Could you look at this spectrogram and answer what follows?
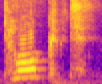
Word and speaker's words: talked: I talked. Sigue con la L, pero no se pronuncia. I talked, you talked, he talked, she talked, it talked, we talked, you talked. Y así suena. Talked, talked, talked.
